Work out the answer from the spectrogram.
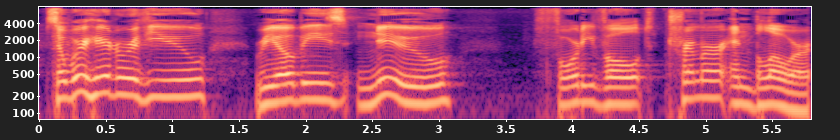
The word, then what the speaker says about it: Ryobi: No, I mean we know that these guys are going out of their way to pronounce it Ryobi on all of these.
